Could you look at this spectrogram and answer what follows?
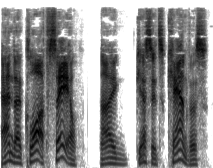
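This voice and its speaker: Man voicing a practical, observant crewman, lively intonation. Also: medium pitch, takes it slowly, husky, no echo, heavily acted. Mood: matter-of-fact. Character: observant, practical male crewman inspecting machinery, thoughtful. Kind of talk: audiobook character dialogue.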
